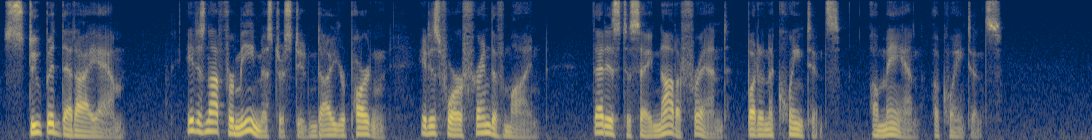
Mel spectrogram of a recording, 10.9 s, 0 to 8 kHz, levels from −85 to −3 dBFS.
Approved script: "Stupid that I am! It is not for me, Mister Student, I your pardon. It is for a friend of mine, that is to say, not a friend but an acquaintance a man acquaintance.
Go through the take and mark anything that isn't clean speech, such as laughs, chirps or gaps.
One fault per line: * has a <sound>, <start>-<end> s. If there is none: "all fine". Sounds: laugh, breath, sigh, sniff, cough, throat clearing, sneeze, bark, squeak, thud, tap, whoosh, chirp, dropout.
all fine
